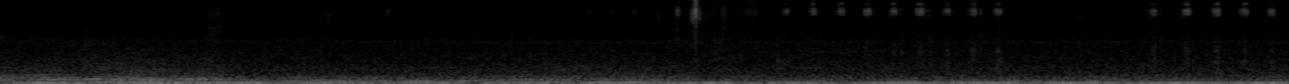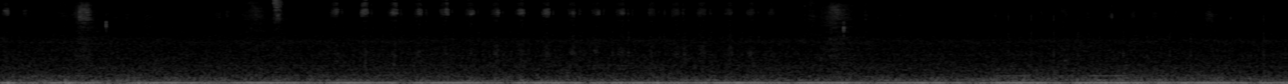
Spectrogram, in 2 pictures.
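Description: A pencil scratches and strokes steadily across paper that is being shifted around, with quiet rubbing and short bursts of hatching throughout a faint, continuous drawing session.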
